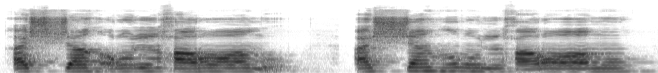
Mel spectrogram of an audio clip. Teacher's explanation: شین پر شد آئی ہے، شین کو شدت کے ساتھ، سختی کے ساتھ پڑھیں گے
